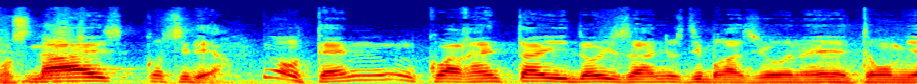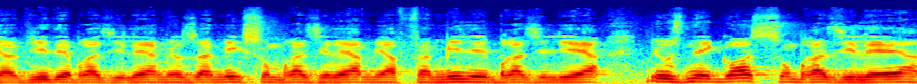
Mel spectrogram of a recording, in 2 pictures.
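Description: With noticeable background noise behind him, a man speaks in a French accent. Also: medium pitch for a man, ordinary pitch variation, moderate pace, hardly any pauses. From France, Roanne. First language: French (speaking Portuguese). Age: 60s. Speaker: chef. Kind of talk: casual interview.

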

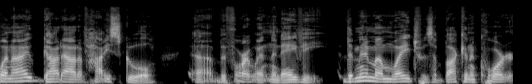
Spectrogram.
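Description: A man at medium pitch with vocal fry, lively intonation and a fairly quick pace, in a very clean, silent-background recording with a dry, close sound and no echo. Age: 70s. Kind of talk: casual conversation.

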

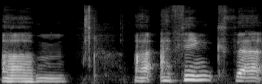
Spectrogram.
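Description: Here a woman speaks with an English accent. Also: very clean recording, silent background. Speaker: clinical hypnotherapist and naturopath. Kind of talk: interview.

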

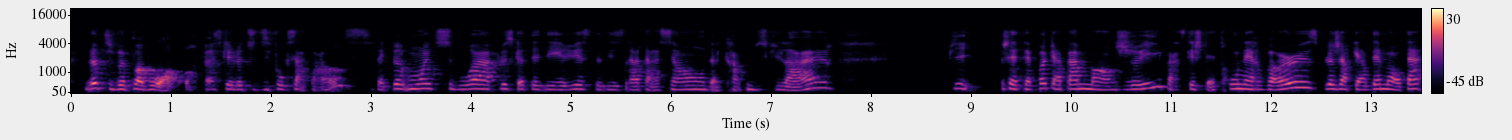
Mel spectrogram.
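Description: This woman speaks at medium pitch in a Quebec accent. Her voice is somewhat breathy, and the background is quiet. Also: ordinary pitch variation, moderate pace. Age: 40s. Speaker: nutritionist and mountain athlete. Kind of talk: podcast interview.

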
